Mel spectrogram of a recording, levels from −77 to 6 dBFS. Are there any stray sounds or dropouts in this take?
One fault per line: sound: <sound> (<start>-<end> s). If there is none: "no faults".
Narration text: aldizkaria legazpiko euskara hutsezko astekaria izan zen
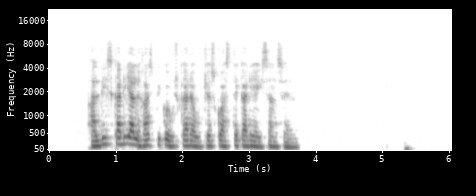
no faults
